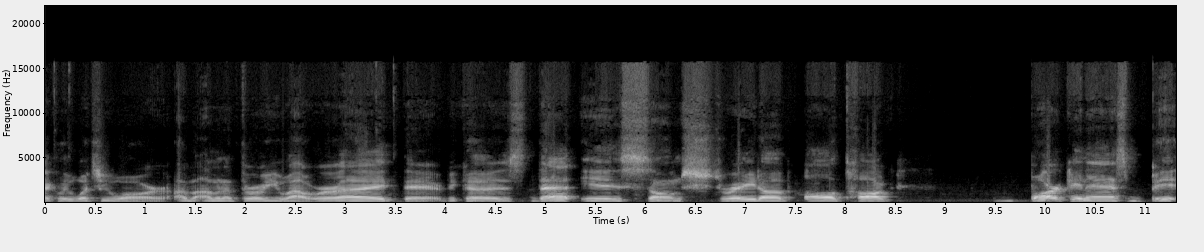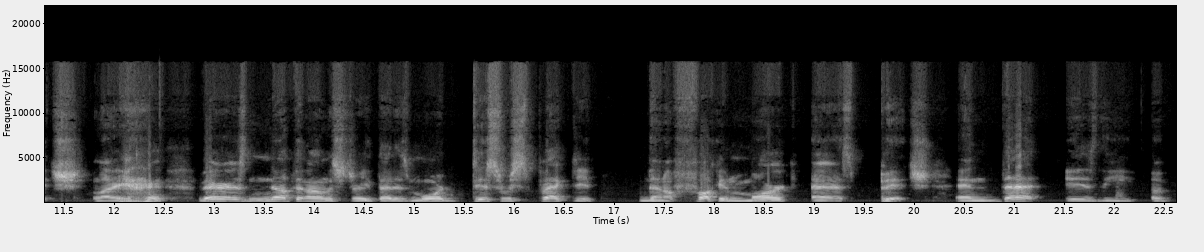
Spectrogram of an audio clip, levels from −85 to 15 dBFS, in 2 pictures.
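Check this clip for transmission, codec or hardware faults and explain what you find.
Nothing in this audio points to a transmission, codec or hardware fault.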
